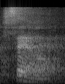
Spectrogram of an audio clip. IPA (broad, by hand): sel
